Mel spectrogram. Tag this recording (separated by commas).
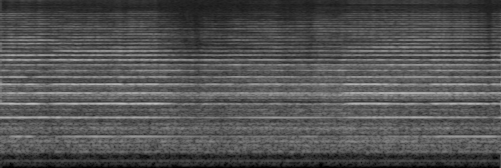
Music, Bowed string instrument, Musical instrument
